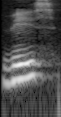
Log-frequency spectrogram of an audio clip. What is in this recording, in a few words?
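"wees", Dutch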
